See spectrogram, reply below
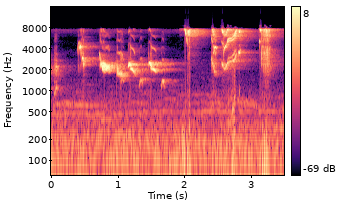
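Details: Chestnut-capped thrush singing in ngerol style: slurred descending whistles followed by a burst of high, squeaky, tumbling phrases.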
